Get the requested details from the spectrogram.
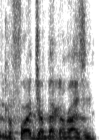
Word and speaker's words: Ryzen: Yeah, Ryzen.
